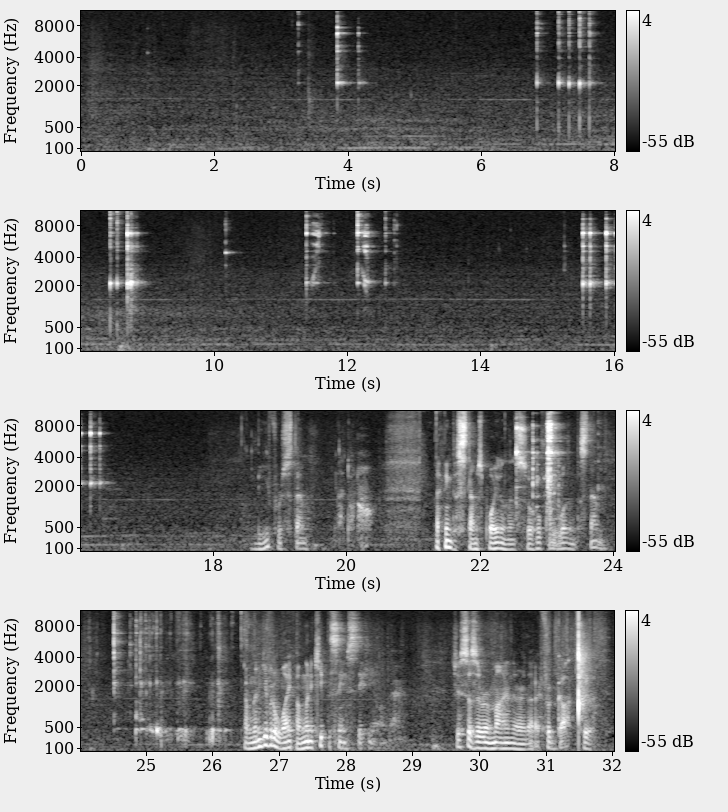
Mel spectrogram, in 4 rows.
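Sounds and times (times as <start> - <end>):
metal spoon clinking in glass jar: 3.8 - 4.4, 6.8 - 7.8, 8.4 - 9.0, 10.2 - 10.4, 11.4 - 12.8, 15.5 - 16.5, 22.5 - 23.3.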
